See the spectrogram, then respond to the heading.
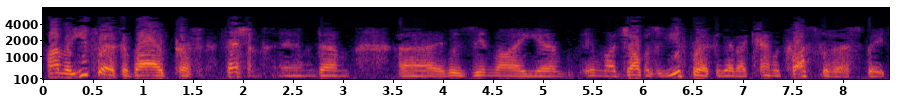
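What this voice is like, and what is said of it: Australian accent. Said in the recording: “as you can tell from by the accent, I'm Australian”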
